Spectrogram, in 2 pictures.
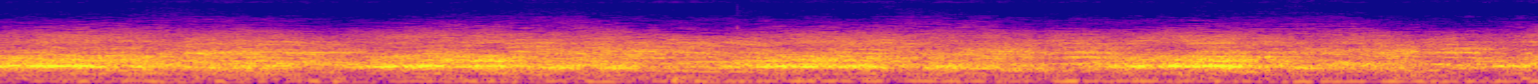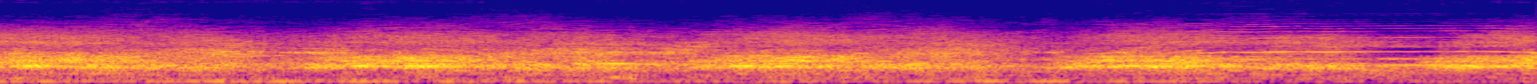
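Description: crowd screaming

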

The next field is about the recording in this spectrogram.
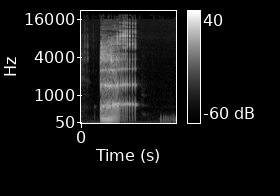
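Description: burp

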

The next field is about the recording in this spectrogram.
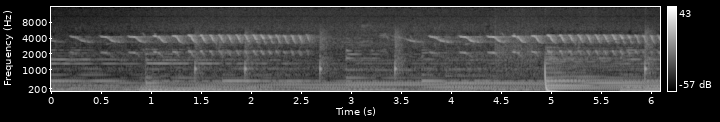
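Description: field sparrow song

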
